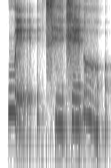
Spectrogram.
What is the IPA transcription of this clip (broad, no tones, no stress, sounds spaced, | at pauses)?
w ḛ ʔ | t͡sʰ e̤ ʔ x e ɗ ɔ̤ ʔ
